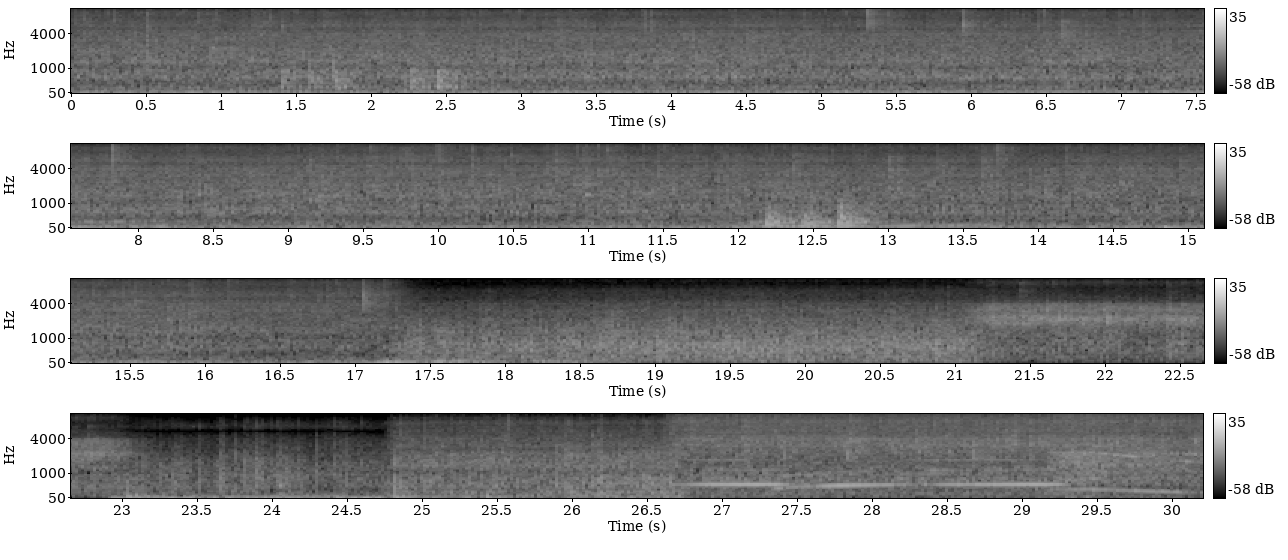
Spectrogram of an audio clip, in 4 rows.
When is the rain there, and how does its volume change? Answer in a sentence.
You can hear the rain from 0.0 to 30.1 s, at a steady volume.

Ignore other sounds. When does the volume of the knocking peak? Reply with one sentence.
The volume of the knocking peaks at 13 seconds.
